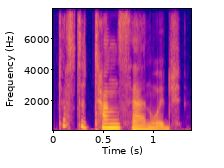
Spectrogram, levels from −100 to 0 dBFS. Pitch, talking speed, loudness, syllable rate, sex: 245 Hz, 175 wpm, -17 LUFS, 5.0 syllables/s, female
